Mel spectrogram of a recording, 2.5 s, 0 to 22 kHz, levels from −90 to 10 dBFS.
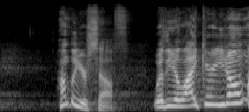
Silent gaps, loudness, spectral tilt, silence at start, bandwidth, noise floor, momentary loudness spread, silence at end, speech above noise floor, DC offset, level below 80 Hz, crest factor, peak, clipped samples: none; -21 LUFS; -4 dB/octave; 0.6 s; 17 kHz; -61 dBFS; 12 LU; 0 s; 41 dB; under 0.1%; -78 dBFS; 18 dB; -4 dBFS; under 0.1%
